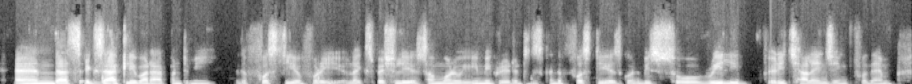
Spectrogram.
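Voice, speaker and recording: Medium-pitched male speech with a dark, mellow tone, ordinary pitch variation, a moderate pace and a dry, close sound with no echo. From Sri Lanka. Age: 20s. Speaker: immigrant business owner. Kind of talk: interview conversation. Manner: halting, many fillers and restarts.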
